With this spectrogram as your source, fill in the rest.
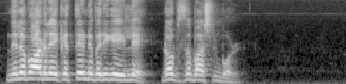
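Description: A woman speaks earnestly over an online call.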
